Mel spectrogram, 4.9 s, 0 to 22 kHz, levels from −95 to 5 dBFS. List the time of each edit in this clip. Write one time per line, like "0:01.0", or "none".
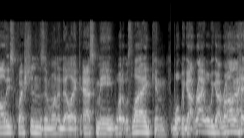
0:03.4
